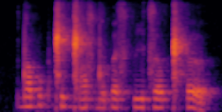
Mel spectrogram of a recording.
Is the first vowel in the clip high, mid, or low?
low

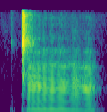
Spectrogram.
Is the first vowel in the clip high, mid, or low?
low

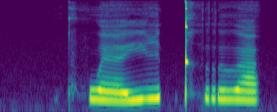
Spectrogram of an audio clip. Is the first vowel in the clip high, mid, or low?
mid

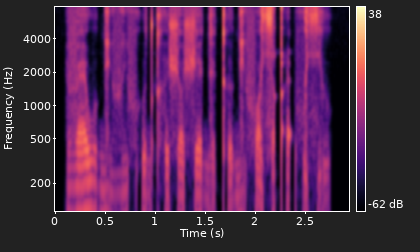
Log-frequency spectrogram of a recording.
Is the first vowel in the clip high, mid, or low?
low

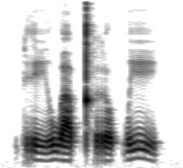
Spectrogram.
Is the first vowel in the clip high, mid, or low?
high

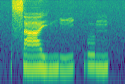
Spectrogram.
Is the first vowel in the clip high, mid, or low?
low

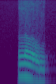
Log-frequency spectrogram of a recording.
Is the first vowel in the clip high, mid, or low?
mid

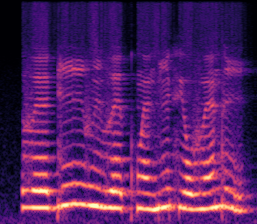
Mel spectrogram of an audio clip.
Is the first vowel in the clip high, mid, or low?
mid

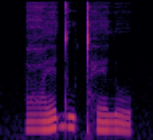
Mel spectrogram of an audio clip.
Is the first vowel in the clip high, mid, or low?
mid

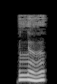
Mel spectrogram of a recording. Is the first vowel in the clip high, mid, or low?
mid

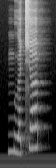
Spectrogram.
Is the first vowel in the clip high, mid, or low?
high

